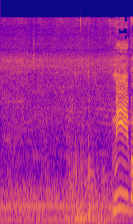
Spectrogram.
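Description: A motor engine running at a steady pitch in the background, with a person's voice starting near the end.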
